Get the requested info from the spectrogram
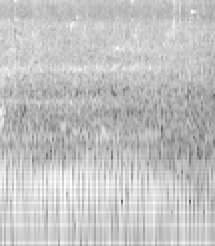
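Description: Steady low rumble of riding along on a bicycle, with wind on the phone's microphone.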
